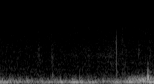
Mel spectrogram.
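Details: Lung auscultation under the left collarbone; soft, low-pitched rustling breath noise over a brief stretch: normal vesicular breath sounds.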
